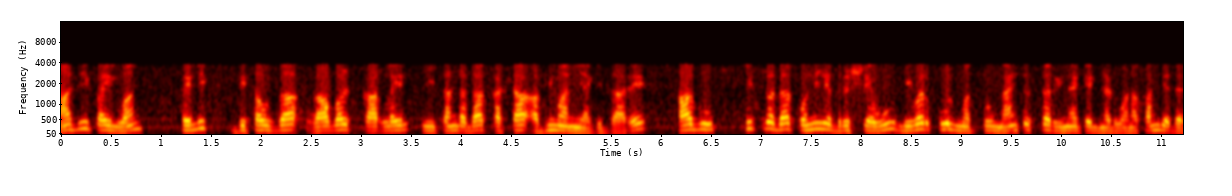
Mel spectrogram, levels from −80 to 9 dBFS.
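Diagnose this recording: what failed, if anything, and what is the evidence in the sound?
Call processing, specifically the noise suppressor. This is speech over room noise that sits about 14 dB under the voice, and the suppressor pulls that noise down by about 18 dB in the gaps, then lets it back up under each phrase. So the background pumps in and out with the talker.

Codec stage: tandem speech coding. The top end stops dead at about 3.8 kHz, and the voice has that layered roughness and smeared, burbly quality you get when one speech coder feeds another. It sounds like a low-rate narrowband cellular codec, passed through a plain PCM leg and then re-encoded with CVSD, so two speech coders in a row. The second one is chewing on the first one's artefacts, which is why it's grittier and more muffled than either would be alone.

Same suppressor, different symptom: speech cut by the noise suppressor. 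In five stretches it mistakes parts of the speech for noise and ducks them. Between 1.21 and 4.87 s it eats around a second's worth of material in total, dropping by up to about 21 dB. The stretch from 5.26 to 5.7 s loses a few hundred milliseconds, up to about 17 dB. From 6.82 to 7.4 s a brief bit goes, up to about 19 dB. Another few hundred milliseconds disappear between 7.72 and 8.43 s, up to about 12 dB. From 9.22 s to the end, roughly 0.7 s is lost, up to about 20 dB. In all of these, the affected speech comes out swallowed or faint.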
